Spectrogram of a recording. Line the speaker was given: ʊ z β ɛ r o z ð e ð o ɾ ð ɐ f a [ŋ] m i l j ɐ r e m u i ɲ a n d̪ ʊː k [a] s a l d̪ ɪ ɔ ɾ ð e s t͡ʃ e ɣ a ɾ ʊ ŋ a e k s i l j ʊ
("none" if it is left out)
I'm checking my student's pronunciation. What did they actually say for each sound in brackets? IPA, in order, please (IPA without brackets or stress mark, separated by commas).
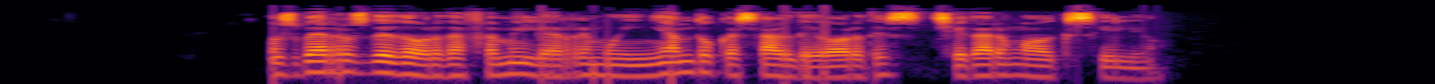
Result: none, a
